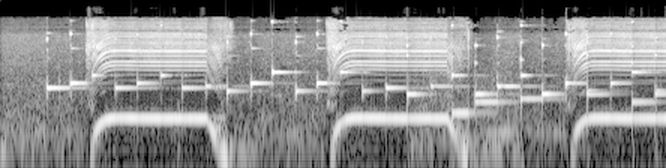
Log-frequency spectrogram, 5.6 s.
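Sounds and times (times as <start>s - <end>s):
Xiaomi phone ringtone: 0.4s - 5.5s.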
